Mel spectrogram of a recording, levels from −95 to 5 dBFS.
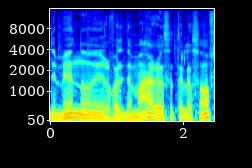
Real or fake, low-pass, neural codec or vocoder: real; 14.4 kHz; none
